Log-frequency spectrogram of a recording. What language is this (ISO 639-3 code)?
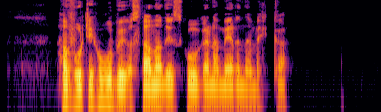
swe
